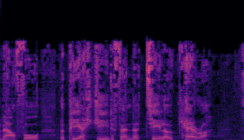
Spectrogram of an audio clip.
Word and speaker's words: Thilo Kehrer: But they've made an improved offer now for the PSG defender, Thilo Kehrer. That's how you pronounce it, isn't absolutely spot on.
